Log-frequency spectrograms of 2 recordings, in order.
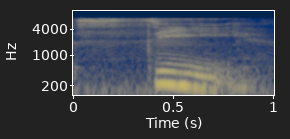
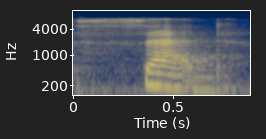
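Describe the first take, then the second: First: The letter is pronounced zee, as in American English. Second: The letter is pronounced zed, as in British English. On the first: "In American English, it's pronounced C" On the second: "Canadian English or British English, it's pronounced said"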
